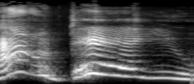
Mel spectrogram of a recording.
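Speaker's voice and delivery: very high, shrill, loud storybook witch voice. Showing how the witch in a posted storybook is voiced: storybook witch voice. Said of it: "the witch in that book, I talk like".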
